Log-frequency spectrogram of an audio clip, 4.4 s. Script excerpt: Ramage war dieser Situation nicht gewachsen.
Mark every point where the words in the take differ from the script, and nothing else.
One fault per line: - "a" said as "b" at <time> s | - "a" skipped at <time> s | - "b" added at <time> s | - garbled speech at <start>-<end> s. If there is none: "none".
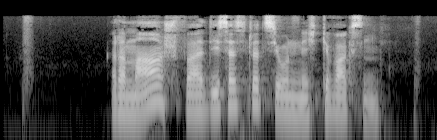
none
